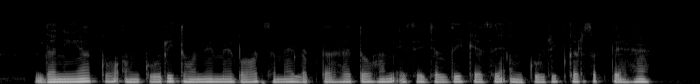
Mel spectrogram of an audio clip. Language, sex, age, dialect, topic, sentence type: Hindi, female, 18-24, Garhwali, agriculture, question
